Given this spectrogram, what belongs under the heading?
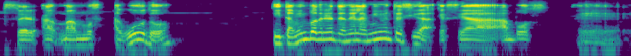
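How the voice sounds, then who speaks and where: A man with a Chilean accent, a science teacher explaining a lesson and often checking in with tag questions. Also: lowish voice. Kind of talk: recorded class lecture.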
